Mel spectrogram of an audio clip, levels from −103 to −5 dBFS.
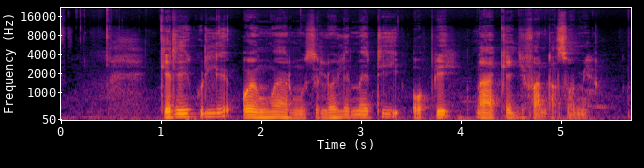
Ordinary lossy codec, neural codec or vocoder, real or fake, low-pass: none; none; real; none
